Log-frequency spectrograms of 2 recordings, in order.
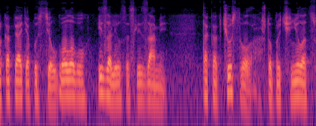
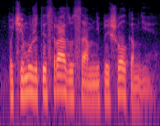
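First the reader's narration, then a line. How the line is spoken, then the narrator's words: Sad question from father. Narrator (Russian): грустно спросил отец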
